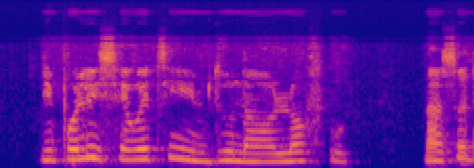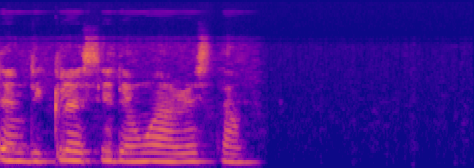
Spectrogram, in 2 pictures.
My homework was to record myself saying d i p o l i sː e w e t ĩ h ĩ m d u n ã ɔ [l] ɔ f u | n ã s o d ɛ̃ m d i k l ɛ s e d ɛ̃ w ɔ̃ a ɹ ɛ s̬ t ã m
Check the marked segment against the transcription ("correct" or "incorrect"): correct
